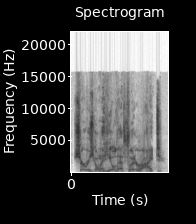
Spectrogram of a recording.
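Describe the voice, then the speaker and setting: A man preaching at a revival, fervent and often shouting, with a stutter and sudden quieter passages. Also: a little high, steady tone, normal speed.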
